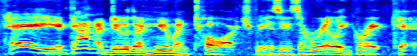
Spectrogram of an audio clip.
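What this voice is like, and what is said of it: Poor imitation of another person's voice. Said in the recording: “That was the worst Stanley impersonation ever. I apologize.”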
